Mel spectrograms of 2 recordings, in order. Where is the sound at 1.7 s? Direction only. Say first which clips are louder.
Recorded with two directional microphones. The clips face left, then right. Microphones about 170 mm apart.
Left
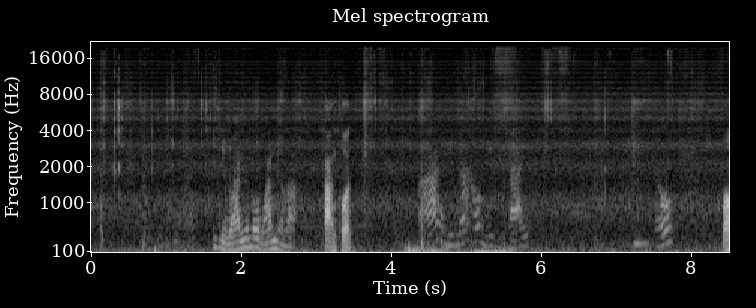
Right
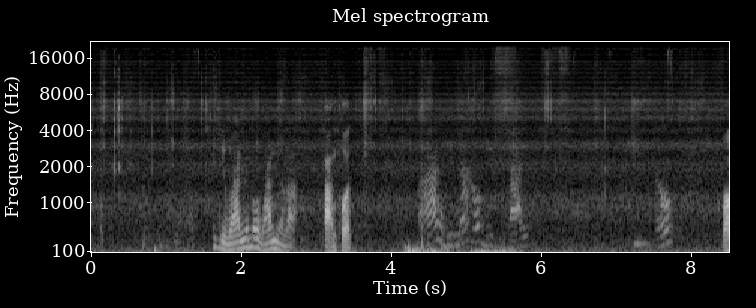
Right 4 dB; 65° right (ahead or behind).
